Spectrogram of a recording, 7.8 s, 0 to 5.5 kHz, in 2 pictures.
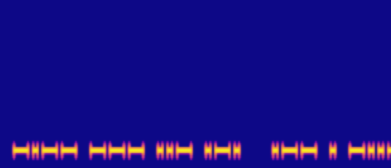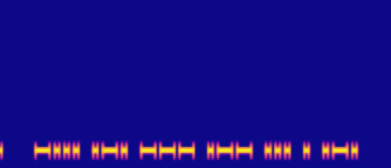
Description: Morse code, heard as a keyed tone, about 25 wpm, 600 Hz. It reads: YOUR WEB BROWSER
